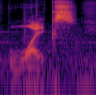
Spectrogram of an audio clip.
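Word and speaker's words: Wykes: Look, not being able to turn fast enough, Adam Wykus, or Vicus, how do you say that last name? I'm wondering now. Wikes. Sort of like yikes, dude, but it's wikes.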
